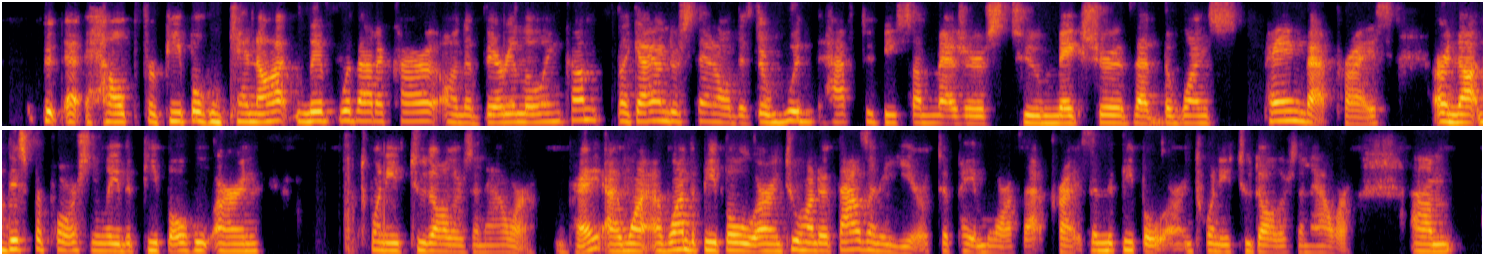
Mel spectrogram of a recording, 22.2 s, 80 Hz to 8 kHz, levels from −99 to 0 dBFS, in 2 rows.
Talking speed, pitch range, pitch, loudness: 205 wpm, 170-205 Hz, 185 Hz, -20 LUFS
